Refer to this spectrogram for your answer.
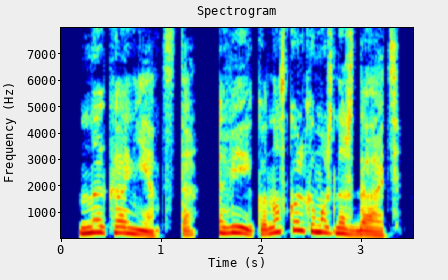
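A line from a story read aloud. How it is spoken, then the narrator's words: Exasperated groan. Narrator (Russian): Закатив глаза, простонала подруга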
